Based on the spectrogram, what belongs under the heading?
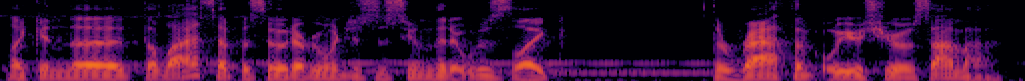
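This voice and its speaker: Casual let's play commentary comes from a medium-pitched man talking fairly quickly, with a little hiss or hum on the audio. As a gaming video host, he goes back and forth between voicing visual novel text and reacting to it himself.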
